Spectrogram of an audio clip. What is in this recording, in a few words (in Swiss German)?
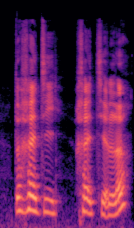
"raddi", alsace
